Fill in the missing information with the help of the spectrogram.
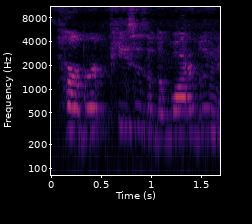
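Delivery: ordinary delivery, nothing marked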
